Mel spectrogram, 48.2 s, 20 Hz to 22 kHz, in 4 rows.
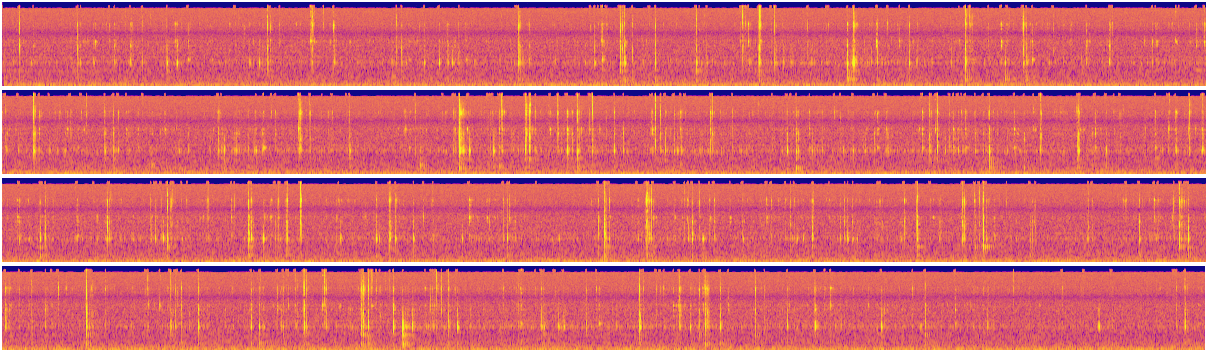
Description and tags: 2015-04-09 Svínafellsjökull glacier top
Svínafellsjökull glacier in Iceland. JrF Contact mic was attached to an ice screw in the glacier surface. Cracking noises can be heard due to movement and melting of the glacier. Recorded with Zoom H2N. Processed using WaveLab with Sonnox de-noiser to reduce background noise.
contact-mic, field-recording, glacier, ice, iceland, nature, water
